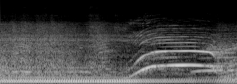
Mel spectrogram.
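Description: A rockabilly band's final chord ringing out on electric guitars and upright bass, held steady. Just past halfway a high cry rises and holds.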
